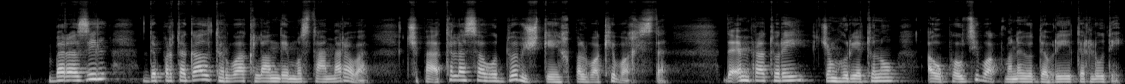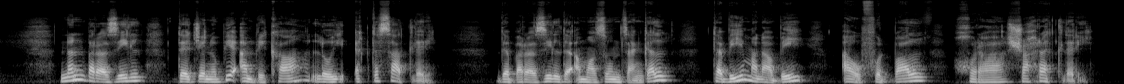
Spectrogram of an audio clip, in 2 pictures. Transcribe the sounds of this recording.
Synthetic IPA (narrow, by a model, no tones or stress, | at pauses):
baɾɑzild̪əpʊɾt̪aɡɑlt̪əɾwɑklɑnd̪emʊst̪amɪɾawa̰t͡ʃepəat̪əlasawad̪wawiʃt̪̚kexpəlwɑkʰiwɑ̰xi̥st̪a̰ | d̪əɪmpɾɑt̪uɾəjd͡ʒamɦuɾijat̪unoawpawziwɑkmanəjod̪awɾed̪əɾlod̪ḛ | nənbaɾɑzild̪əd͡ʒanubiʔamɾikʰɑlojɪq̚t̪ɪsɑd̪la̰ɾḭ | d̪əbaɾɑzild̪əʔa̰mɑzonza̰ŋɡəl | t̪abiimanɑbe | ʔawfʊʈ̚bɑl | xʊɾɑʃʊhɾat̪la̰ɾḭ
